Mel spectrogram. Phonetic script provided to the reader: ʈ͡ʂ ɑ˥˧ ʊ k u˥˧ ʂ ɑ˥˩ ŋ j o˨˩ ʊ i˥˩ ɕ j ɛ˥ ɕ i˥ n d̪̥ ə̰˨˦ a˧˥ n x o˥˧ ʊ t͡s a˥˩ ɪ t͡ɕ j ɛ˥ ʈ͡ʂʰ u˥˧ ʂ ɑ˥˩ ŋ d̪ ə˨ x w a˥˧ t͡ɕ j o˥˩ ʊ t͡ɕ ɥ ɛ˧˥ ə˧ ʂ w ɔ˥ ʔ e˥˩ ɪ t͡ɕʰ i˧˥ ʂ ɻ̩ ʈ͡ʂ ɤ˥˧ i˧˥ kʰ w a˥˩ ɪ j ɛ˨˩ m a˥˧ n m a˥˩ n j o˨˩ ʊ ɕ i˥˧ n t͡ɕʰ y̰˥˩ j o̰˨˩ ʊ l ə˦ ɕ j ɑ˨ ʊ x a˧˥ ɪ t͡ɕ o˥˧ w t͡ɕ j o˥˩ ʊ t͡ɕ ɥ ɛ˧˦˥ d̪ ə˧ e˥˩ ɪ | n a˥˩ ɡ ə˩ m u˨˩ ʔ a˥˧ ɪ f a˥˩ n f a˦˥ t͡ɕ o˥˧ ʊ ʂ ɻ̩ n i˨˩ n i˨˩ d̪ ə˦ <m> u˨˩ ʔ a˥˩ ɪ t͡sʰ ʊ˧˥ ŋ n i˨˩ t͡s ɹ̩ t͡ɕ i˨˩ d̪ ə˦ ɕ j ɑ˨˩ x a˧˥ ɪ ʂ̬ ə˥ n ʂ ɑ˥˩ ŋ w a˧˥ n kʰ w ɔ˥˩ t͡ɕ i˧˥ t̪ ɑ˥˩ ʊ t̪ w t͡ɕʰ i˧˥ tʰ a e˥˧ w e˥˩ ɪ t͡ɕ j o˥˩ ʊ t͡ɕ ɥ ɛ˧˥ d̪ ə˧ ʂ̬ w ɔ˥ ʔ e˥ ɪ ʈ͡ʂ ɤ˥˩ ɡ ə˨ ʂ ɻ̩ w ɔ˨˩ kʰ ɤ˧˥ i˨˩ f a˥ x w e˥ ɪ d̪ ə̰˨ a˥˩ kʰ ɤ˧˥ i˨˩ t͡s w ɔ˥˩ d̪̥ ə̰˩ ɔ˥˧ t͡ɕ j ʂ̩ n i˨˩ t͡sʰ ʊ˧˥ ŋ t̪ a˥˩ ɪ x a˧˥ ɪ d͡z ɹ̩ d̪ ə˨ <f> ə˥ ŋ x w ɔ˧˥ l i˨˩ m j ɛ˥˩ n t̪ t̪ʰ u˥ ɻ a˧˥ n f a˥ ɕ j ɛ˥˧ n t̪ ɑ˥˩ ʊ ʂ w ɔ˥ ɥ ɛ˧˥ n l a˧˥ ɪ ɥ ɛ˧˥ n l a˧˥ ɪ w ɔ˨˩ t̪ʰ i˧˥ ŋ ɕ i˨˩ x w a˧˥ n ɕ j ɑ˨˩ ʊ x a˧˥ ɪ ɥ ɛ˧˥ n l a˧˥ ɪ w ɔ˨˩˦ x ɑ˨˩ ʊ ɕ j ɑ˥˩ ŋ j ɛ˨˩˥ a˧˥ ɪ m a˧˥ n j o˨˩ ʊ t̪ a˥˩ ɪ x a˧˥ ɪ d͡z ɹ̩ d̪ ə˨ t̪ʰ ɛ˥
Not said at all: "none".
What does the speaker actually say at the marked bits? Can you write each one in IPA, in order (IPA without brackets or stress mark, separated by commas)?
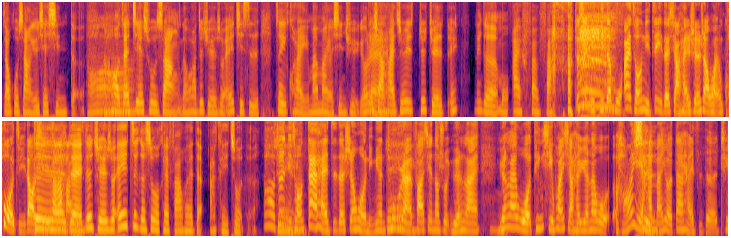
m, ʂ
